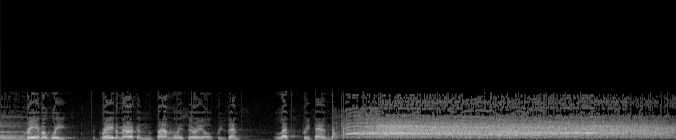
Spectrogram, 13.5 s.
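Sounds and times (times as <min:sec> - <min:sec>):
speech: 0:00.5 - 0:04.9, 0:05.5 - 0:06.9
studio audience applause and cheering in welcome: 0:06.7 - 0:13.5.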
